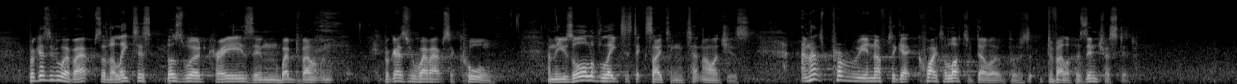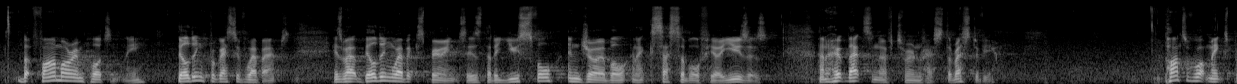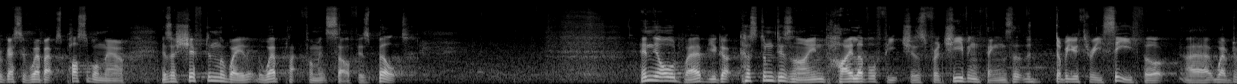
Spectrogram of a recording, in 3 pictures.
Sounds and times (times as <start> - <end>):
Speech: 0.3 - 11.4, 12.5 - 22.4, 23.9 - 29.0, 31.1 - 37.1.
